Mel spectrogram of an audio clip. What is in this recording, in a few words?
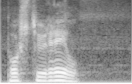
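"postureel", Dutch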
